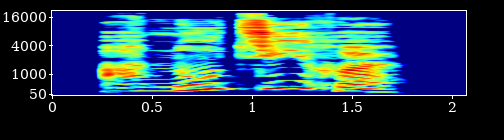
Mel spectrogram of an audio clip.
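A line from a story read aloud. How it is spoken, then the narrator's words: Surprisingly loud command. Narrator (Russian): скомандовал папа Герман и сам удивился, как громко у него получилось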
